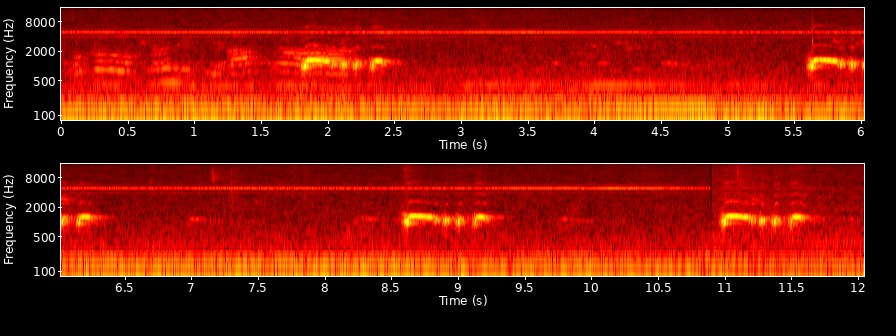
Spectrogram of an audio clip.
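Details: Cooing of an old zebra dove: four rolling, bubbling phrases of quick, slightly descending notes, repeated about every three seconds, with some softer harmonic notes at the start and a steady low hum underneath.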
